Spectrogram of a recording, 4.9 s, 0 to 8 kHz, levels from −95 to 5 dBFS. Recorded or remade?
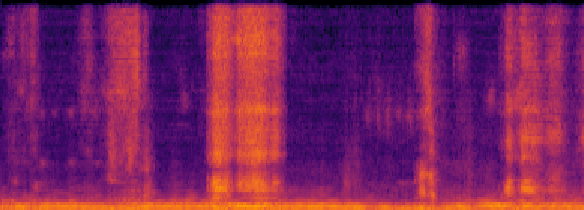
remade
